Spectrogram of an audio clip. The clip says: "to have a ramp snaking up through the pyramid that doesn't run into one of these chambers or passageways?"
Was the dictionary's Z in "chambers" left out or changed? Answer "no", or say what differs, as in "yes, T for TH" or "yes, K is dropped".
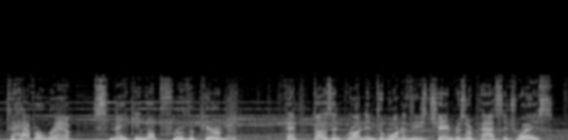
no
